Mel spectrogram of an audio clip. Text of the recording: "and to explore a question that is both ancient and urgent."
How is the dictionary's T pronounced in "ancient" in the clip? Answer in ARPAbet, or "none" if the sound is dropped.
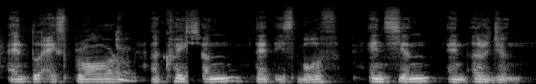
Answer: none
